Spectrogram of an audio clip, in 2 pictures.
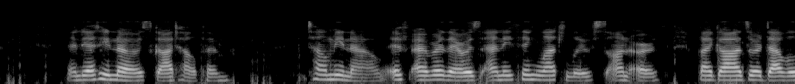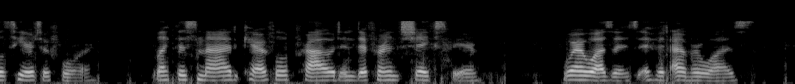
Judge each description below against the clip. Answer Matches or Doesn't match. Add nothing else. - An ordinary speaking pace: Doesn't match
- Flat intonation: Matches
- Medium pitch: Doesn't match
